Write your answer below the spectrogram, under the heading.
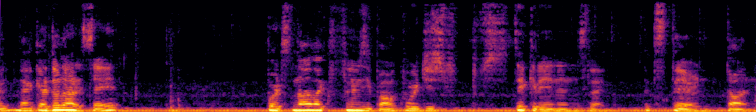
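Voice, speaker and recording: Somewhat breathy and dark, mellow in tone, a man with a non-native accent speaks at a fairly quick pace with fairly even intonation. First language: not English. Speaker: figure collector, unboxing youtuber. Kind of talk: unboxing video, casual. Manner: hesitant, many fillers.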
